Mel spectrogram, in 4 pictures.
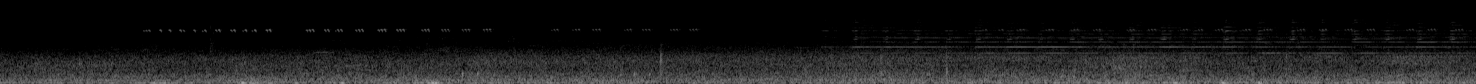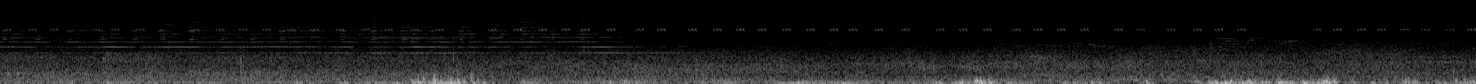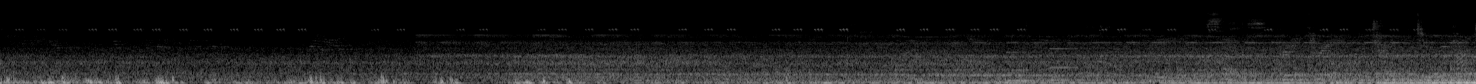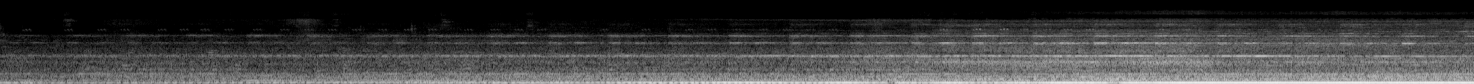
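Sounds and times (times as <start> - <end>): train engine drone: 0.0 - 59.0
wind buffeting microphone: 26.2 - 31.8
insects chirping: 34.4 - 59.0
high ringing tones: 38.6 - 59.0.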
